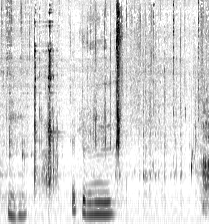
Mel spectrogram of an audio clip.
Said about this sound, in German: Rührst du das Ei schon wieder ins Glas? Was soll der Unfug?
